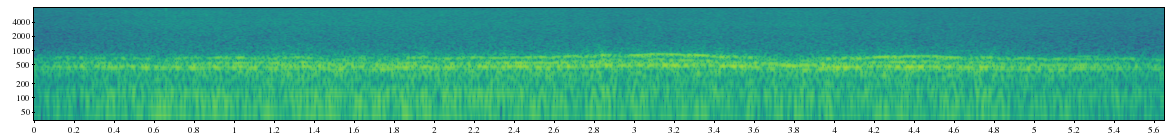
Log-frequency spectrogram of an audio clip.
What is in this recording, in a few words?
ghost Neutral; Word Wizard Games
